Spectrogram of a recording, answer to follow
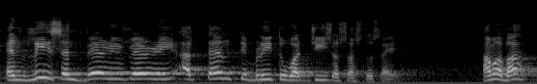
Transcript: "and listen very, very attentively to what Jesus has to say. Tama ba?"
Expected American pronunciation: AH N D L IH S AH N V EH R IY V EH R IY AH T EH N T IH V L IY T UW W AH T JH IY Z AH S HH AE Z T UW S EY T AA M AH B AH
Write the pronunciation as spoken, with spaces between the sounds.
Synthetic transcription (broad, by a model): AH N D L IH S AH N V EH R IY V EH R IY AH T EH N T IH B L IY T UW W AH T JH IY S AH S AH S T UW S EY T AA M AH B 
